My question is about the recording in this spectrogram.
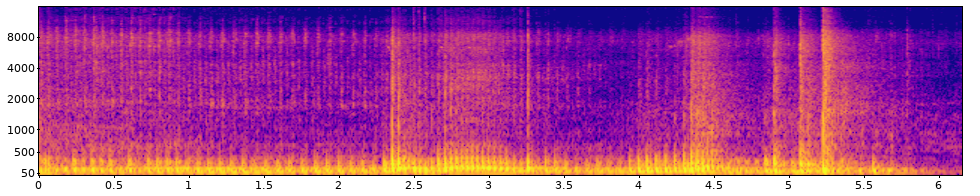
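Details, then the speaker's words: Older carbureted Suzuki RMZ 450, first start without rejetting after move from higher elevation: deep thumping single with heavy uneven knock swelling with revs; seller claimed normal for that year, rod knock suspected, unconfirmed. "Hear that noise it's making? The guy told me about that. And he was just like, it's just this year's Suzuki kind of thing."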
